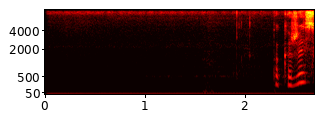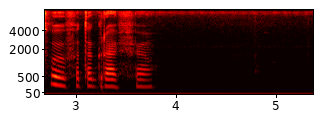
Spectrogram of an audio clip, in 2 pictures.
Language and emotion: Russian, neutral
